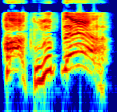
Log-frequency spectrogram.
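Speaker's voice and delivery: high, excited shout. A narrator's reading. Tom shouts to Huck on finding the box, high excited shout. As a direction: call out in sudden discovery. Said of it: "Tom went around a corner and shouted".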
